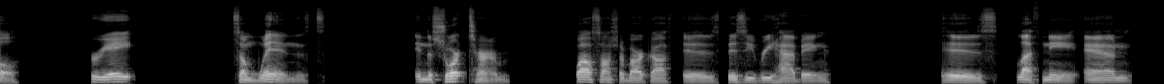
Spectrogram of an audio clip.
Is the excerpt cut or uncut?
uncut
